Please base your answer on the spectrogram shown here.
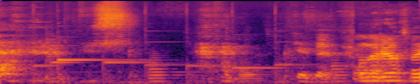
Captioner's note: trudging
